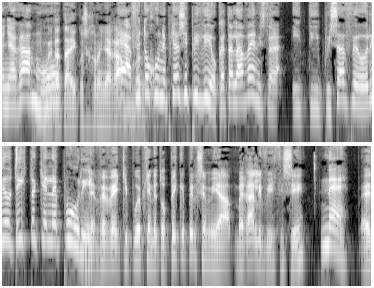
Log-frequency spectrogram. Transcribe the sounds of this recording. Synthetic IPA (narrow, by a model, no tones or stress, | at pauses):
oɲɐɣɐmuet̪ɐt̪ɐiko̞sixɾo̞ɲɐɣɐeɐft̪it̪oxunepçɐsipiðio̞kɐt̪ɐlɐve̞nist̪o̞ɾɐit̪ipisɐθe̞o̞ɾio̞t̪ieçi̥t̪o̞ce̞le̞puɾieveveɐecipuepçenet̪o̞pikipiɾkse̞miɐme̞ɣɐliviθisine̞e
